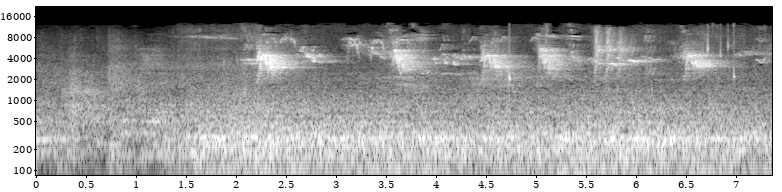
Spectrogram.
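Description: Small songbirds singing outdoors: a string of short, high chirping phrases about once a second, starting about two seconds in, over a steady low background hum.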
